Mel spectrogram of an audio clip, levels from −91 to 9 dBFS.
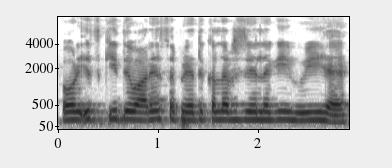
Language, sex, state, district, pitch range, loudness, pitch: Hindi, male, Uttar Pradesh, Saharanpur, 170-175 Hz, -14 LUFS, 175 Hz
